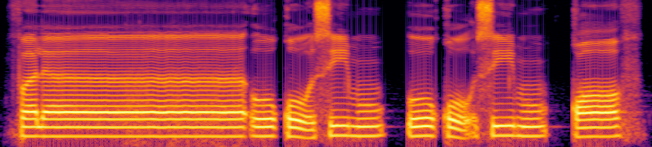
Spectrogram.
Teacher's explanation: فلا اقسم، اقسم قاف، قاف حروف مستعلیہ میں سے ہے، قاف کو موٹا پڑھیں گے اور قاف کے اوپر قلقلہ ہوگا۔ اقسم یعنی آواز کو ہلائیں گے، اقسم پڑھنا غلط ہوگا۔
